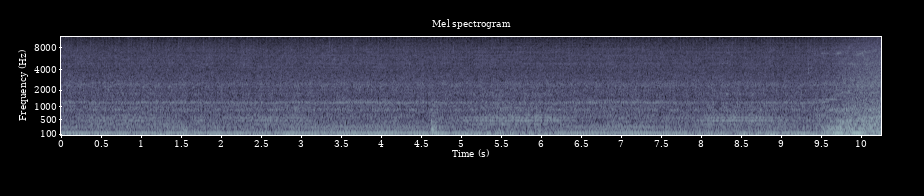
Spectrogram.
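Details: 2005 Vauxhall Astra G 1.6 Twin Port with multiple fault codes, low power and fans running continuously: idle wavers unevenly, about three or four beats a second with irregular stumble; lumpy idle, cause unknown.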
